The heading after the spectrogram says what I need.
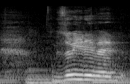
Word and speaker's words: Zoeleven: nom vraiment c'est pénible zoeven je vais le répéter une seule et dernière fois Zoé le chiffre el 11 par rapport à stranger things avec de N parce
